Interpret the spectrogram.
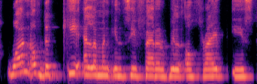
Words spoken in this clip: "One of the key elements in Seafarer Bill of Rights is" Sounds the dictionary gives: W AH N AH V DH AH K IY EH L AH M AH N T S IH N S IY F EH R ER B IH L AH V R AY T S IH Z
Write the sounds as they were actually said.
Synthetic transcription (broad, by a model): W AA N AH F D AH K IY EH L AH M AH N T IH N S IY F EH R ER B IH L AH F R AY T IH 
